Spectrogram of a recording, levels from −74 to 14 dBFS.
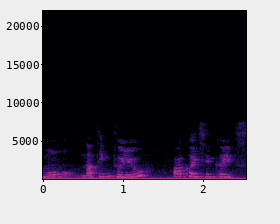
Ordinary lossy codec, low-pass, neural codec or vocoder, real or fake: none; none; none; real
